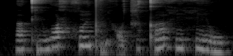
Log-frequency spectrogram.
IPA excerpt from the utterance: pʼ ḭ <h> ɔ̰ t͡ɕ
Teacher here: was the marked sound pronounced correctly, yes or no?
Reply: yes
